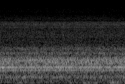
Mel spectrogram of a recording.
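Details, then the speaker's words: Knockoff Dyson bladeless fan after the fix: oil was applied to the motor bearing under a rubber piece, curing the earlier loud noise. It now gives a soft, even rush of air with a faint steady hum, smooth and very quiet. "under there there is a bearing and as you can see I put oil onto the bearing and now it's going smooth and very very quiet"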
